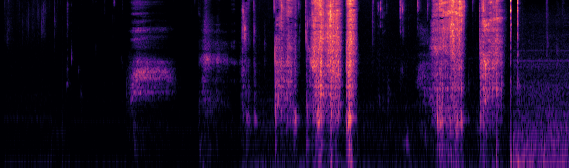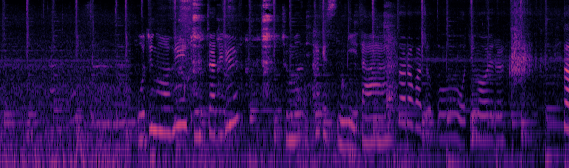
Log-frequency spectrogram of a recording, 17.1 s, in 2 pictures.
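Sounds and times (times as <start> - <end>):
loud sharp slurping: 3.6 - 5.4, 6.2 - 7.7
low street hum: 7.6 - 17.0.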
